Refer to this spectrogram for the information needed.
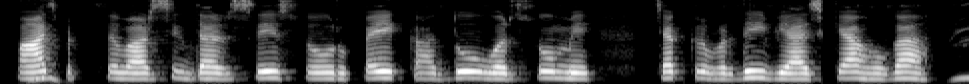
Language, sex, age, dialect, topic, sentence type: Hindi, male, 25-30, Awadhi Bundeli, banking, statement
